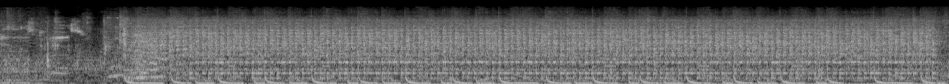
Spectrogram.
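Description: An engine cranks over and over without catching, a fast rhythmic chugging of the starter that is loud and close and continues steadily for several seconds after a brief pause at the start.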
